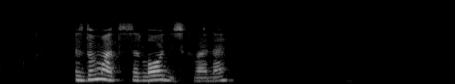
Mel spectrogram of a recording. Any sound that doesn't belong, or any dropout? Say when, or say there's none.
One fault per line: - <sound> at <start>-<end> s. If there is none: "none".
none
